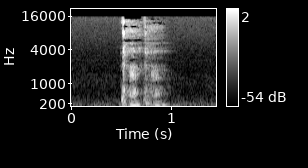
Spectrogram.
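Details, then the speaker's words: Patient seen at a hospital in Memphis, Tennessee, with habit cough, daytime only and absent once asleep, from a video a parent sent a doctor; a single loud, harsh, honking cough in two quick voiced pulses. "characteristic of this cough as much as you hear that and this could go on all day once they're asleep they are quiet if someone is coughing all night it is not the habit cuu"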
